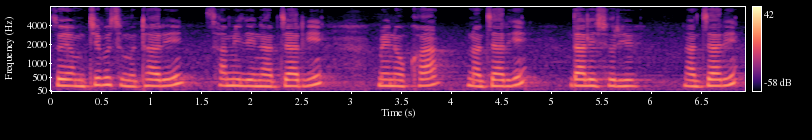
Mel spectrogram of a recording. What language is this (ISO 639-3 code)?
brx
